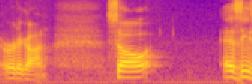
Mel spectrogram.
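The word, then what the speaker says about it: Erdoğan: help of ER erdogan erdon is how he pronounces his name I guess it's more correct way to say it erigon so as he said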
